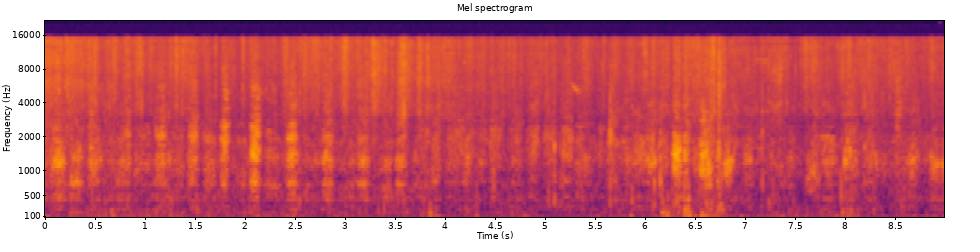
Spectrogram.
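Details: Playing German Shepherds, rapid rhythmic panting, breathy puffs roughly three per second, with a slightly louder stretch near the end and background scuffling.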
